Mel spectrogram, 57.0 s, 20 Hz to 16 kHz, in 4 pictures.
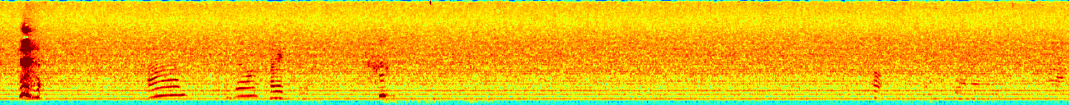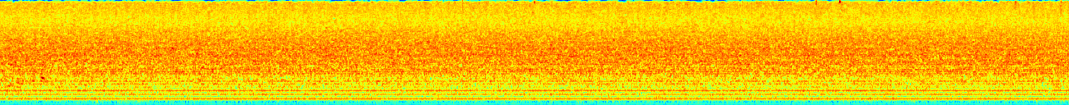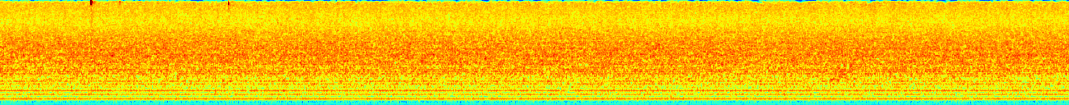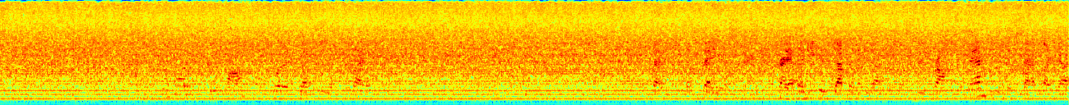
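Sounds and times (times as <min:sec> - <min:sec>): electrical mains hum: 0:00.0 - 0:57.0.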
